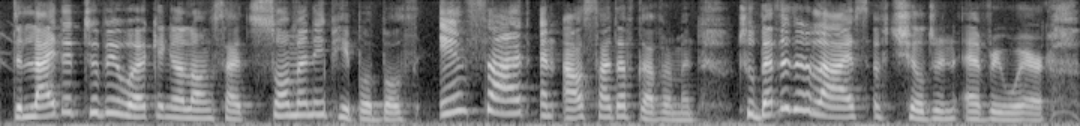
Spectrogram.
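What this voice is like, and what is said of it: Melania Trump accent impression. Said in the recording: “Oh, let me do the accent.”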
